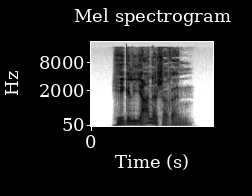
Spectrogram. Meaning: inflection of hegelianisch: 1. strong genitive masculine/neuter singular comparative degree 2. weak/mixed genitive/dative all-gender singular comparative degree
- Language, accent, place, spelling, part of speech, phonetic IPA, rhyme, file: German, Germany, Berlin, hegelianischeren, adjective, [heːɡəˈli̯aːnɪʃəʁən], -aːnɪʃəʁən, De-hegelianischeren.ogg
